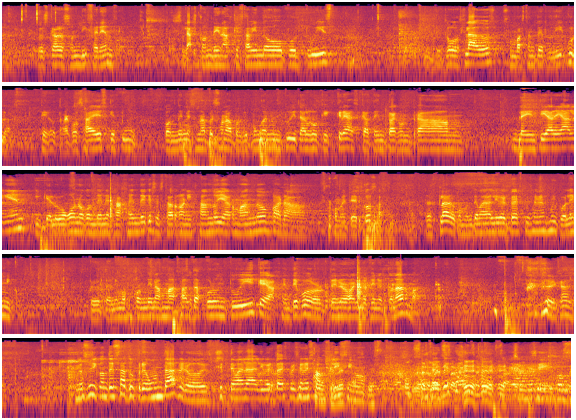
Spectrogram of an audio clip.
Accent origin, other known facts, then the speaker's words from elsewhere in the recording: Madrid, Community of Madrid, Spain; Nosotros, bueno, yo soy de Madrid y hemos visto movilizaciones obreras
